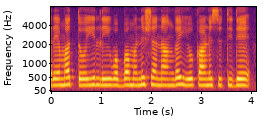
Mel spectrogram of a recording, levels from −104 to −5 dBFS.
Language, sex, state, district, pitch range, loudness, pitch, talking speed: Kannada, female, Karnataka, Bidar, 225-235 Hz, -16 LUFS, 225 Hz, 85 wpm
